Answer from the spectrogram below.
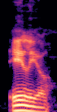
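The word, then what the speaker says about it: Hélio: Helio. Wow. Yes, that's how you pronounce it, Helio.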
